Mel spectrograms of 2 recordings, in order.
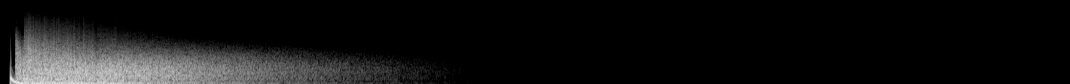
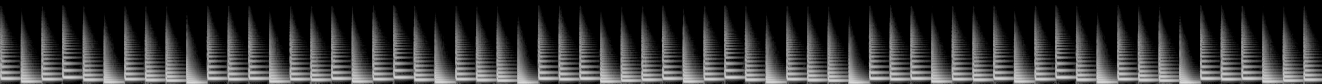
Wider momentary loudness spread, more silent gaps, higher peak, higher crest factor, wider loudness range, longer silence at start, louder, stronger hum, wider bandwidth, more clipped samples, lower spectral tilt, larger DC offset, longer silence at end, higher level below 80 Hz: first, 22 LU vs 0 LU; neither; about the same, 0 dBFS vs 0 dBFS; about the same, 18 dB vs 14 dB; first, 22 LU vs 0 LU; about the same, 0.1 s vs 0 s; about the same, -13 LUFS vs -15 LUFS; neither; second, 7 kHz vs 12 kHz; neither; first, -9 dB/octave vs -7 dB/octave; neither; first, 7.9 s vs 0 s; first, -24 dBFS vs -40 dBFS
